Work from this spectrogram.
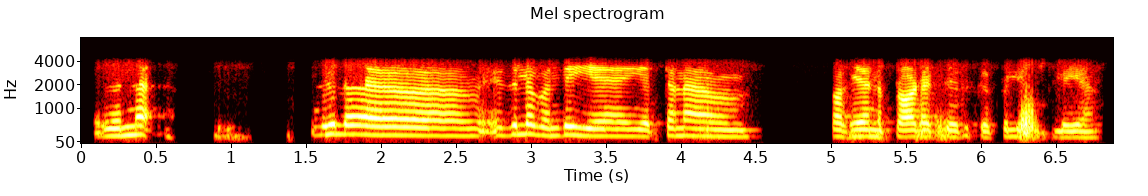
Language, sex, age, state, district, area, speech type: Tamil, female, 60+, Tamil Nadu, Erode, urban, conversation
